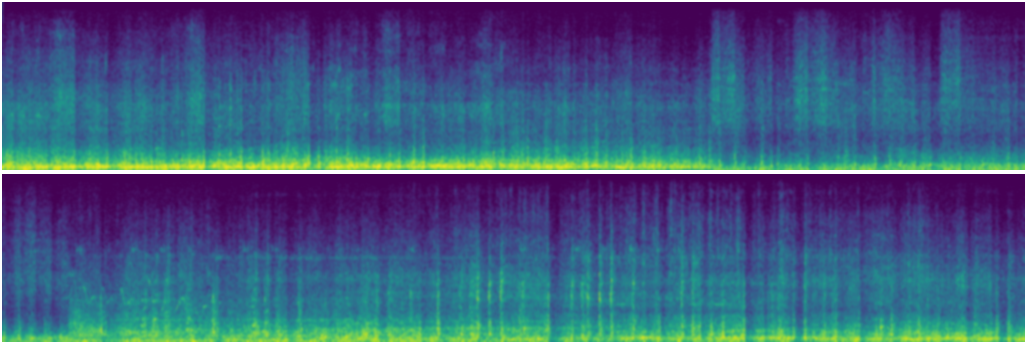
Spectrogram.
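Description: A train running along the track, its wheels clicking over the rail joints. About seven seconds in the sound deepens into a heavier rumble for a few seconds, then the clicking carries on.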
